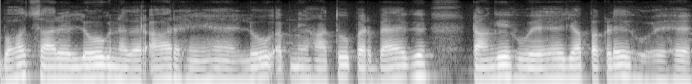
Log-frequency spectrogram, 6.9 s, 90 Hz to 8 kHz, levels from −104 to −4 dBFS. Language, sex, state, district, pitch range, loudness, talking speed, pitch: Hindi, male, Jharkhand, Ranchi, 110-120 Hz, -16 LUFS, 165 wpm, 115 Hz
